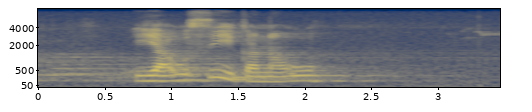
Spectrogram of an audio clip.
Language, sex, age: Venda, male, 25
